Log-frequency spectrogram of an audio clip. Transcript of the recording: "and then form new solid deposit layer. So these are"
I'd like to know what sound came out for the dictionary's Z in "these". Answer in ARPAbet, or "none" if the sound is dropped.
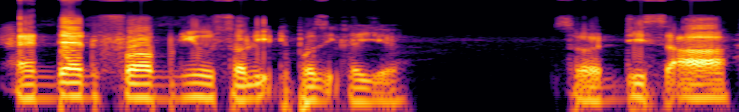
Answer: S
